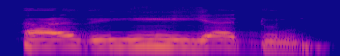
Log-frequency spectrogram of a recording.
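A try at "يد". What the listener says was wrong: Yadun, jangan pakai tasydid.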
